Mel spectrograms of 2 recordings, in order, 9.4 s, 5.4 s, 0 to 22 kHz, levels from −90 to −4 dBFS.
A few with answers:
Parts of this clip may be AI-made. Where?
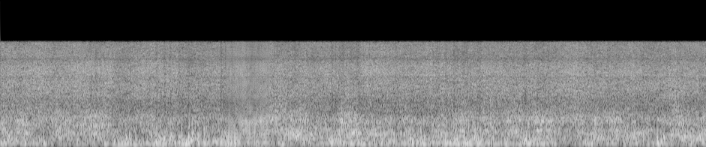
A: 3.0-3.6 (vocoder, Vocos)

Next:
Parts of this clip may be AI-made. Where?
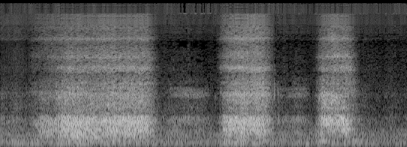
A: 3.0-3.5 (vocoder, Vocos)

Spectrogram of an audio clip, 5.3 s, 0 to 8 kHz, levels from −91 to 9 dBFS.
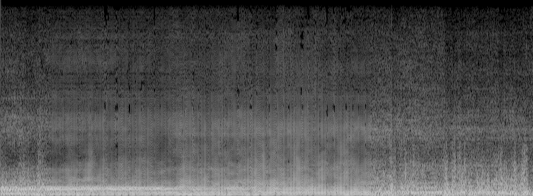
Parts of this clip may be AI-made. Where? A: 0.5-3.7 (vocoder, Vocos)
